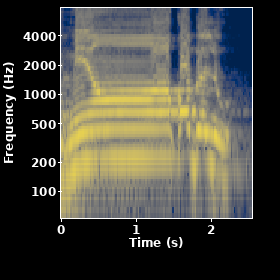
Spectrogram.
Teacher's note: Kenapa bisa tebal? Karena huruf qaf tebal, nun ketemu dengan huruf tebal qaf, maka dengungnya jangan tipis, jadi ikut tebal. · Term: ikhfa tebal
